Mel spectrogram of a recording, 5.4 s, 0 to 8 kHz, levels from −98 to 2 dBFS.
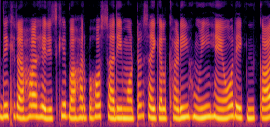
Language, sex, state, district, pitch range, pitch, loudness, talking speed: Hindi, female, Haryana, Charkhi Dadri, 220-255 Hz, 230 Hz, -12 LUFS, 165 wpm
